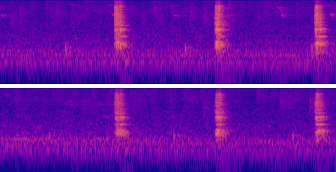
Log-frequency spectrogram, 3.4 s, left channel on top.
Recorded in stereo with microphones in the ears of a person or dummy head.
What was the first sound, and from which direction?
Ticking, 50° left (ahead or behind).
